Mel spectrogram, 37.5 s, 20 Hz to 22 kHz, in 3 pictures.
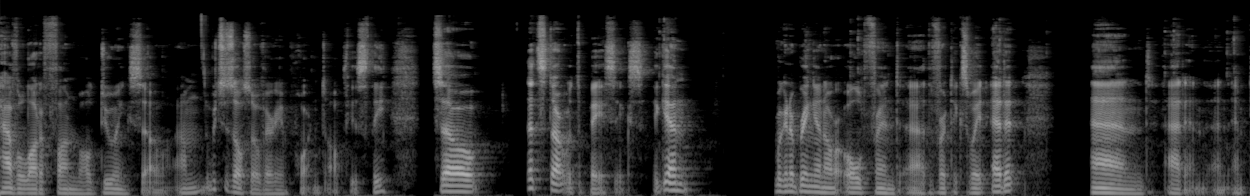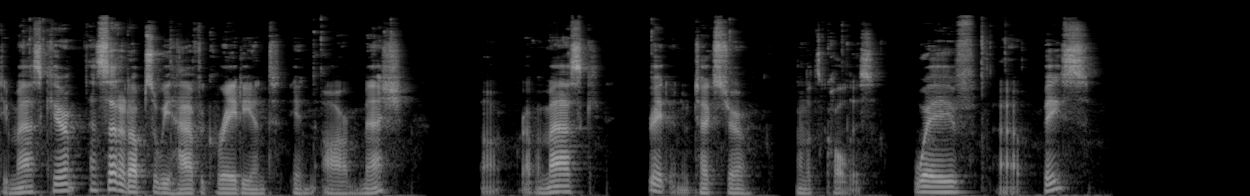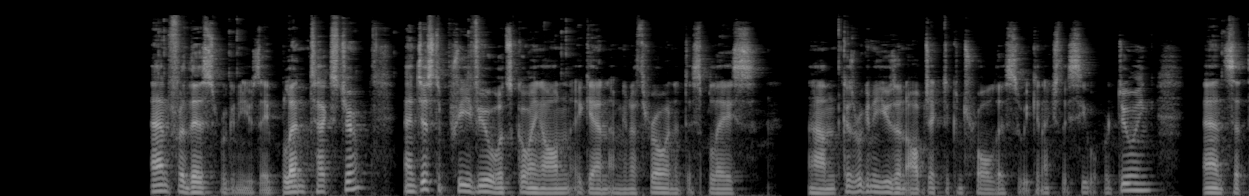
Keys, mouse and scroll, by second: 1.3 alt+middle click, 2.2 scroll up 1, 2.4 middle click, 2.9 middle click, 3.7 alt+middle click, 5.4 middle click, 6.5 click, 7.2 click, 8.8 middle click, 9.9 click, 10.4 click, 11.6 click, 12.2 click, 12.7 click, 12.8 click, 15.6 click, 16.3 click, 18.9 click, 19.7 click, 25.6 click, 26.5 click, 28.0 middle click, 28.9 click, 29.6 click, 37.2 click.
